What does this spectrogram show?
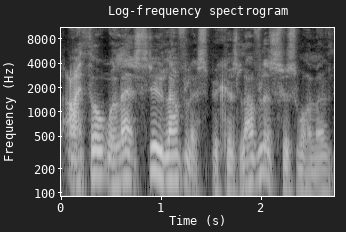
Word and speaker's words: Lovelace: poems by Sir Richard Loveless um it's written love lace but pronounced Loveless and um I certainly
